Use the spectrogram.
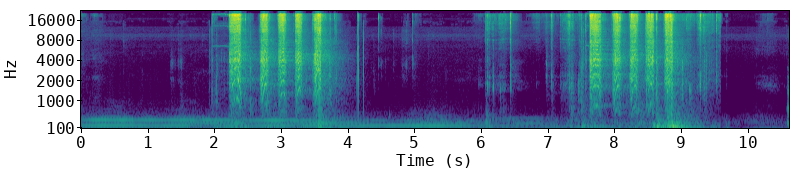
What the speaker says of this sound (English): and you'll reattach the 2 screws.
